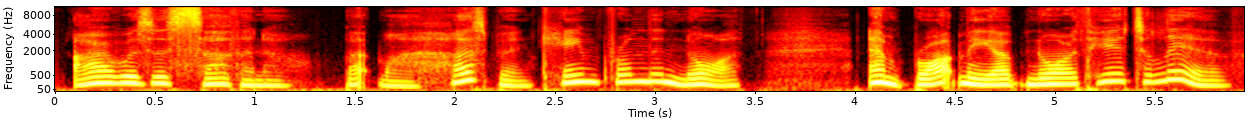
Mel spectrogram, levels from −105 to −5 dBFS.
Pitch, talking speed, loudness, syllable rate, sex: 205 Hz, 190 wpm, -18 LUFS, 4.7 syllables/s, female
